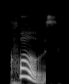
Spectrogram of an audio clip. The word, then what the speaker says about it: clothes: the last few minutes close close do you hear close nope in American English when we're speaking quickly that th is really cut out completely it sounds exactly like close the door close the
